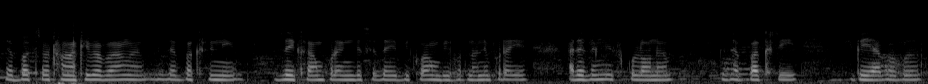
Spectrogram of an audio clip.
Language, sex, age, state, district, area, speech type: Bodo, female, 18-30, Assam, Udalguri, urban, spontaneous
